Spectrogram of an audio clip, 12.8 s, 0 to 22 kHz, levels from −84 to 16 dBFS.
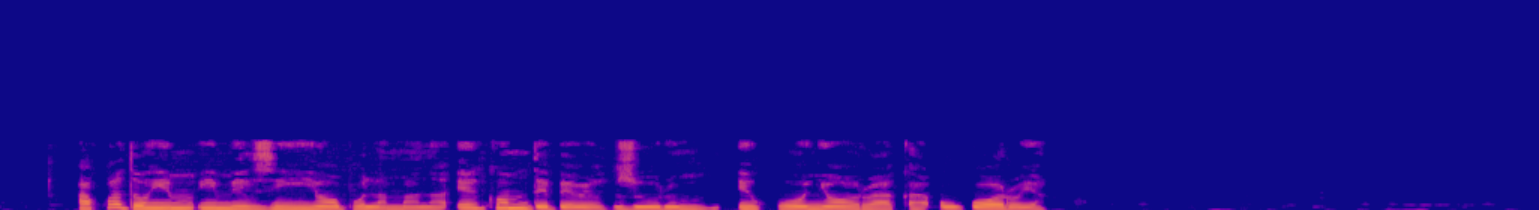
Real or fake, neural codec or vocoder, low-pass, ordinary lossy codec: real; none; 7.2 kHz; MP3, 32 kbps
